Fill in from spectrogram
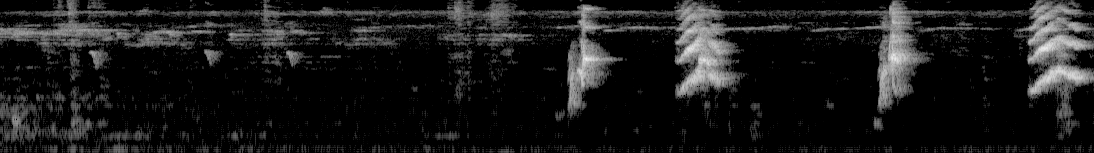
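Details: A pair of Asian pied starlings calling; after a few seconds of faint chirps, four loud harsh descending notes ring out about one second apart, each a rich downward slur.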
